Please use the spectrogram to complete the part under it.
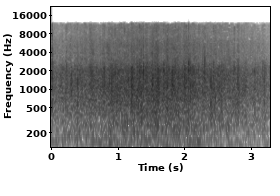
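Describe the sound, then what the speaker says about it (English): Applause for an award winner at an awards night, a steady and dense wash of many hands clapping together, loud and sustained without a break. "So let's give him a round of applause anyway."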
